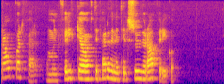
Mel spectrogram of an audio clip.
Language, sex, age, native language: Icelandic, female, 50-59, Icelandic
